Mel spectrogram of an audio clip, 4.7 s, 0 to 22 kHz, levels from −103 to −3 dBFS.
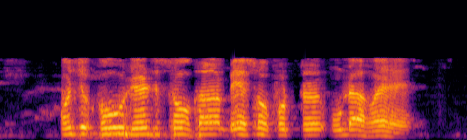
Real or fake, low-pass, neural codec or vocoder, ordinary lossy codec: fake; 7.2 kHz; codec, 16 kHz, 8 kbps, FreqCodec, larger model; AAC, 16 kbps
